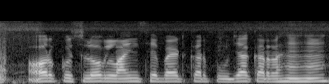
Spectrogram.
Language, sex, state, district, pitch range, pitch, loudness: Hindi, male, Madhya Pradesh, Katni, 135-145 Hz, 140 Hz, -18 LUFS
